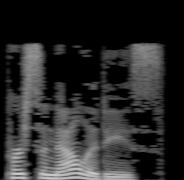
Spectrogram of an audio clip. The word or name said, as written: personality's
